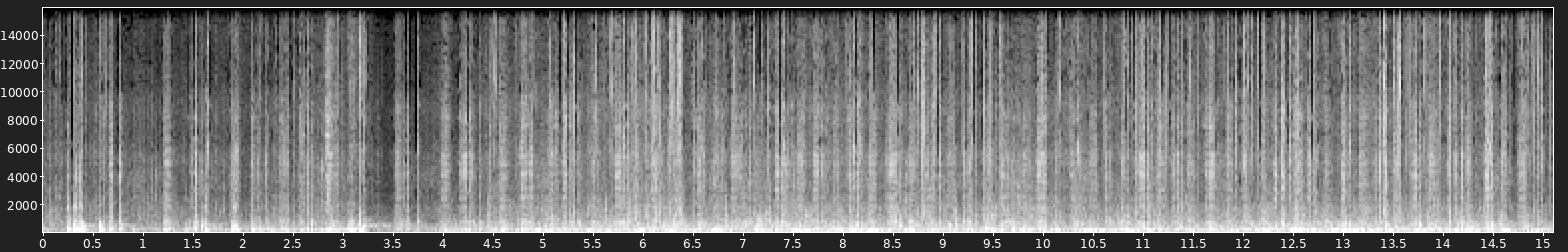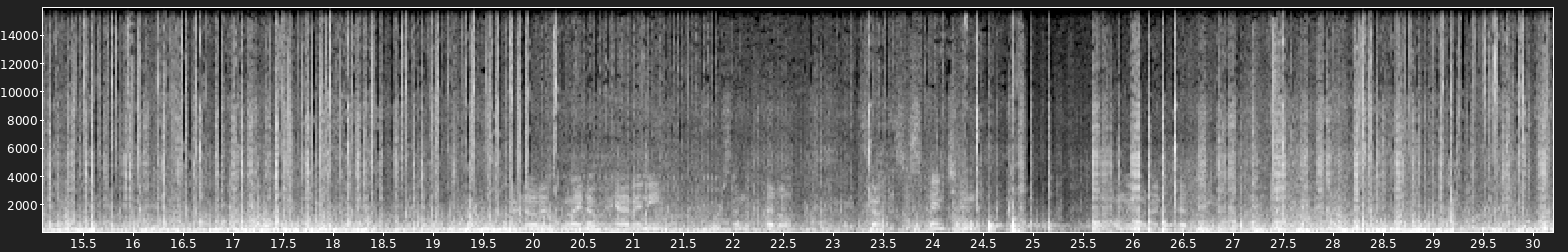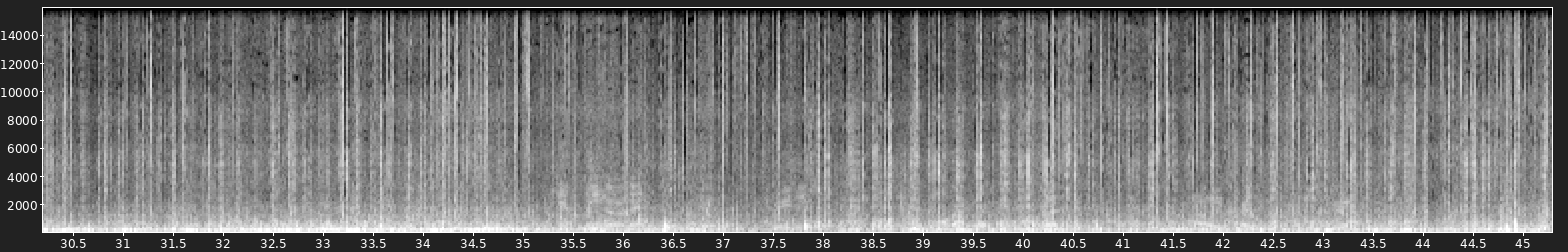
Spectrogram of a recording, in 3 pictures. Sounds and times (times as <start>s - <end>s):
Gears: 0.0s - 22.6s, 23.2s - 45.2s
Ratchet, pawl: 0.0s - 45.2s.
